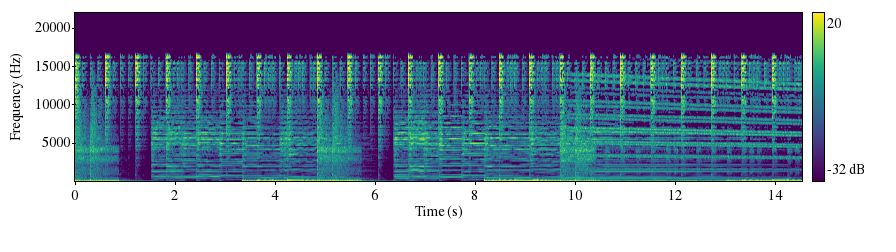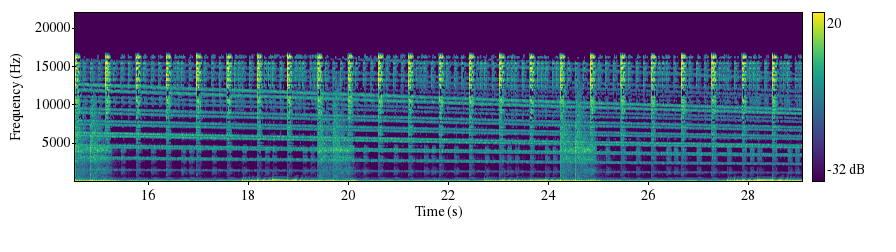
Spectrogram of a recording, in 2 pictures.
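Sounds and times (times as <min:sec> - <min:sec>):
title screen background music: 0:00.0 - 0:29.0.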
